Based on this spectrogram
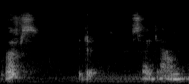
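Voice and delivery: soft whispered aside; whispering. Real, not acted. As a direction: whisper it to yourself. Aside while flipping the book.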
